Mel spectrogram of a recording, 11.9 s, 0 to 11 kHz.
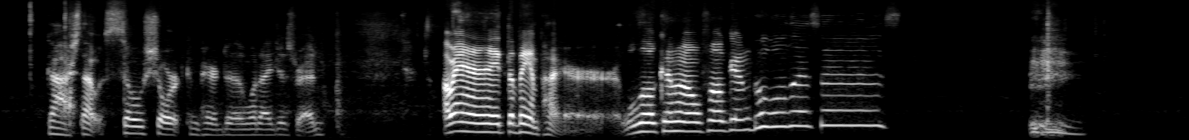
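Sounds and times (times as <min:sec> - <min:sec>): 
speech: 0:00.5 - 0:03.5, 0:04.4 - 0:09.0, 0:10.3 - 0:10.9
rough gravelly throat clearing: 0:10.3 - 0:10.9.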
